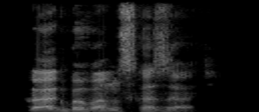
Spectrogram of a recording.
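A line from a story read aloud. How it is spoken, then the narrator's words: Chuckling, truly laughing. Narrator (Russian): хмыкнул Коул по-настоящему смеется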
